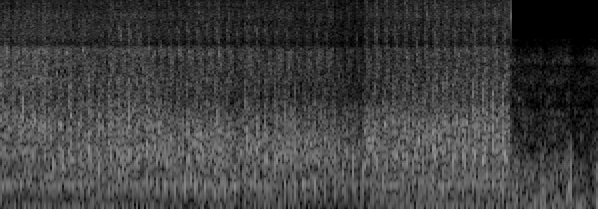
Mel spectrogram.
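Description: Helicopter in flight heard from on board: steady, loud rotor and engine noise with a rushing hiss. Near the end the hiss drops away abruptly, leaving the lower rotor noise.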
